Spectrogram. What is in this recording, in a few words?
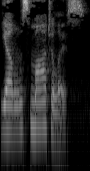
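"Youngs Modulus", English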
